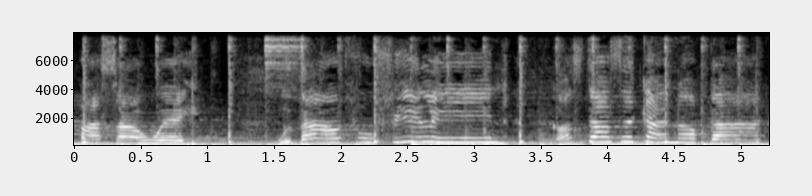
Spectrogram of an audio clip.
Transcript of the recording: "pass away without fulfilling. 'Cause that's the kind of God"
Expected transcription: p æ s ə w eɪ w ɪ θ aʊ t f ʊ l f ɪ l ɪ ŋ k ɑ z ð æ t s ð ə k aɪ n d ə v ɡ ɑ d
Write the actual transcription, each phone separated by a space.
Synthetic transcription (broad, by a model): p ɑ s ə w eɪ w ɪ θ aʊ t f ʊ l f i l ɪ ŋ k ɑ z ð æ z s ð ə k aɪ n d ə v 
